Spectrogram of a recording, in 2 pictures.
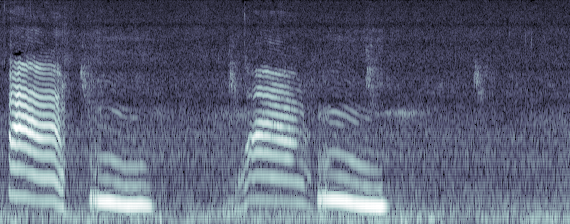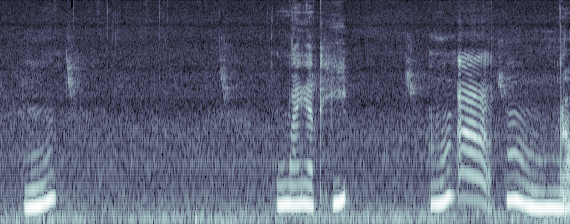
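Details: Pet cat giving a run of varied meows, some long and falling, others short and upswept, spaced irregularly over about eleven seconds, with soft human speech in the background.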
